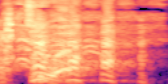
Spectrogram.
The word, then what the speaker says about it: Tua: It's Tua, right? – Yeah. – Tua. Yeah. We just call him Tua.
